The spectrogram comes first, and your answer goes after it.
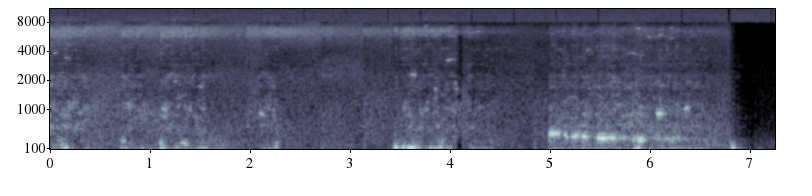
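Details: Singing humpback whales give low moans that start higher and sweep downward, with a steady high hiss behind them.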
